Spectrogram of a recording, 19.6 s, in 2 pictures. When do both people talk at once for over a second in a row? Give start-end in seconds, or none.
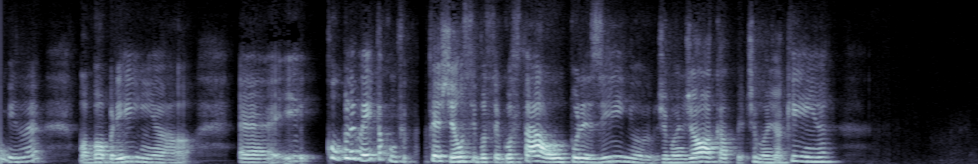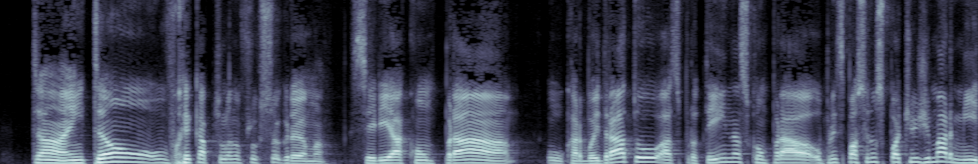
none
